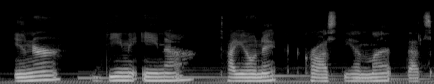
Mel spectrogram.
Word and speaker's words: Dena'ina: A lot of times um locally everyone hears it pronounced Dena'ina, but the true pronunciation is Dena'ina. Dena'ina.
